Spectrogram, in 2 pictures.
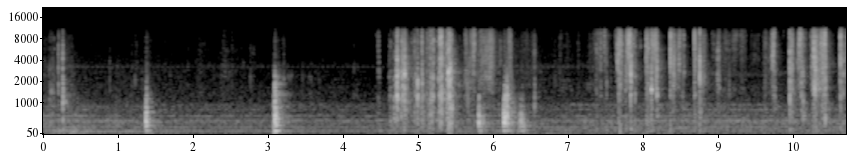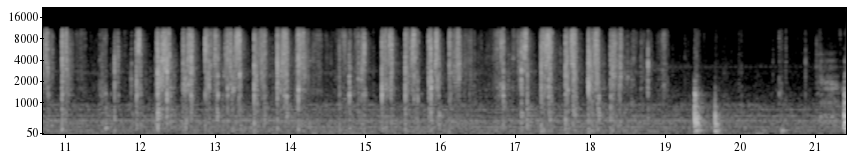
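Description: A tarot card deck is shuffled repeatedly, bursts of quick crisp riffling and flapping in clusters with short pauses between them, close and clear, after a few soft taps at the start, with no talking.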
